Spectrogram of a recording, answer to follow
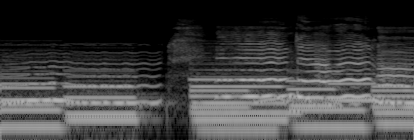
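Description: A hymn sung by a woman with vibrato over held organ chords that change step by step. About a second and a half in, the music breaks off briefly for a breath between phrases, then goes on.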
